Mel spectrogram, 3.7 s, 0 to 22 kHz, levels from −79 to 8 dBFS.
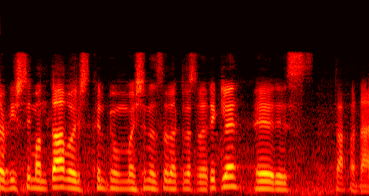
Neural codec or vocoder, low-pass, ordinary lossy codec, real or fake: codec, 16 kHz, 0.8 kbps, ZipCodec; 7.2 kHz; AAC, 48 kbps; fake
